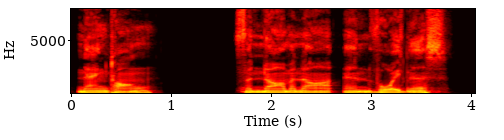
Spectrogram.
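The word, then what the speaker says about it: snang-stong: Snang Stong, pronounced Nang Tong, phenomena and voidness.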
